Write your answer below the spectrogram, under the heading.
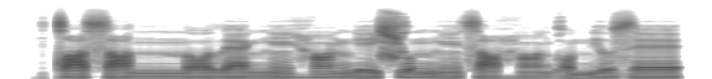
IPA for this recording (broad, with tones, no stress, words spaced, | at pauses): tˤɑ˦s ɑ˨nːɔ˨læ˨ŋ ẽ˦ɦɑ̃˦ ŋe˨˦ɕo˦ ŋẽ˨˦sɑ˨ɦɑ̃˨ɡɔ˨ mʲo˦zɛ˦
